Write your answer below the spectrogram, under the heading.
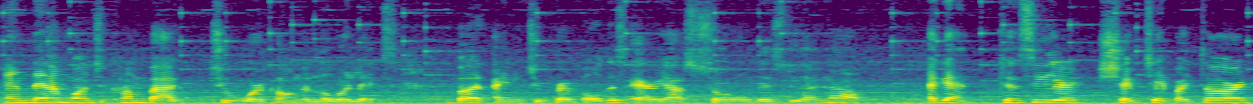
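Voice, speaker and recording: A woman with a Cuban accent speaks with music in the background. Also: moderate pace. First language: Spanish. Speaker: makeup vlogger. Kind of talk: casual makeup tutorial to camera. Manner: chatty, upbeat.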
